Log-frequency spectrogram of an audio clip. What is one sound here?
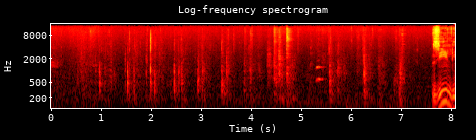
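Footsteps walk away across a hard floor.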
